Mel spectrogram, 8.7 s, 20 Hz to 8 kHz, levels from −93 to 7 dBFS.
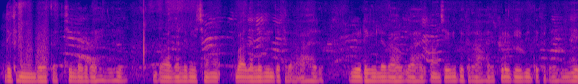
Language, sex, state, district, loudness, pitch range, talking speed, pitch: Hindi, male, Chhattisgarh, Rajnandgaon, -40 LUFS, 100-105 Hz, 205 wpm, 100 Hz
